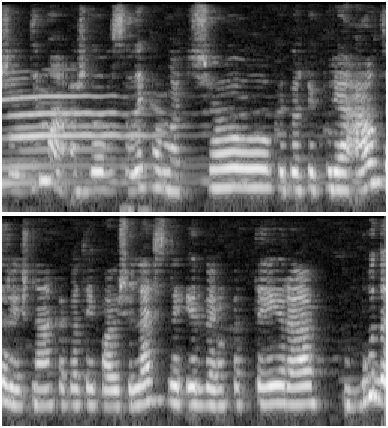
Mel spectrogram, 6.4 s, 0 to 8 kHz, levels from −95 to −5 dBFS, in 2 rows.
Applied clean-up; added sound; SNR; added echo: classical method WPE with log-MMSE.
